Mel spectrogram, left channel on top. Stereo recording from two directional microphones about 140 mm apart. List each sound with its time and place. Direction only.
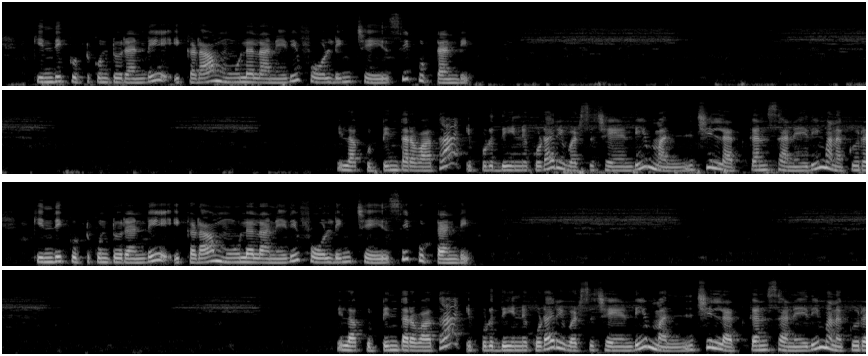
0.0 s speech: 20° right (ahead or behind)
11.9 s speech: 20° right (ahead or behind)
